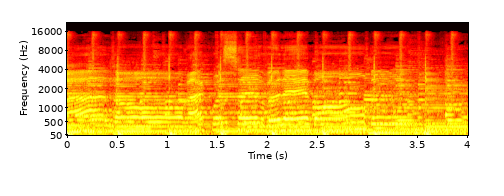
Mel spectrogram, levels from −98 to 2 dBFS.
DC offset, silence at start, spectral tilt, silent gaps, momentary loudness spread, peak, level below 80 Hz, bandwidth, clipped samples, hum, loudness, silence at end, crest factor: under 0.1%; 0 s; -5 dB/octave; none; 3 LU; 0 dBFS; -26 dBFS; 16.5 kHz; under 0.1%; none; -14 LUFS; 0 s; 14 dB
